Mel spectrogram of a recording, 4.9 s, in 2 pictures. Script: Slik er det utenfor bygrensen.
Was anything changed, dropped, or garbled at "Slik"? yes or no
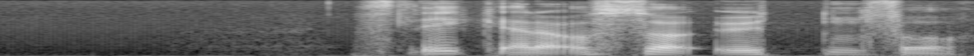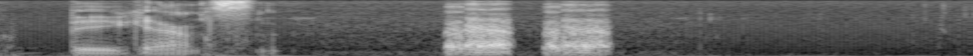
no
